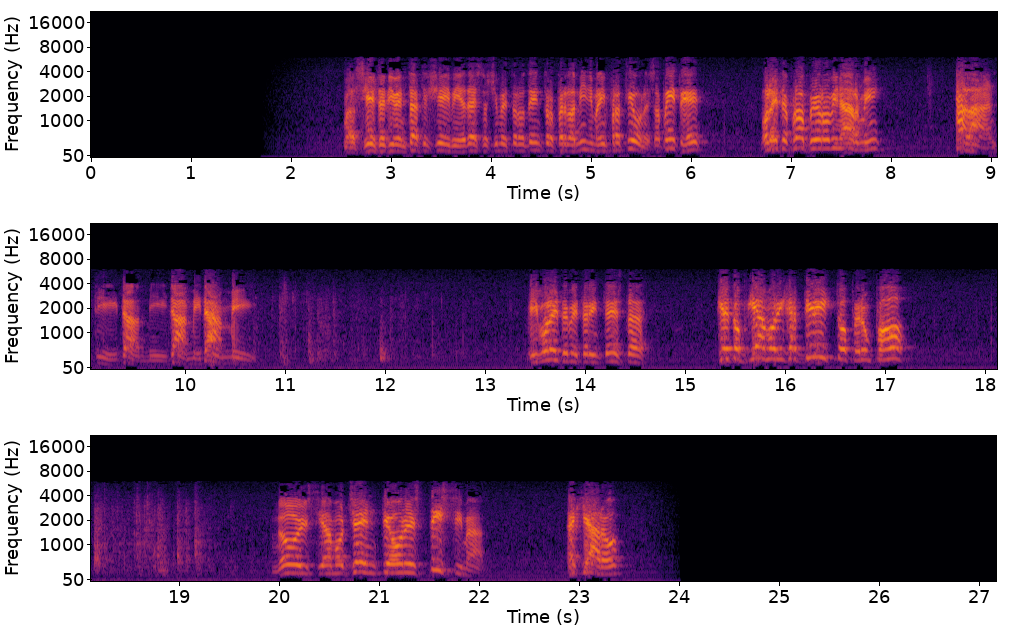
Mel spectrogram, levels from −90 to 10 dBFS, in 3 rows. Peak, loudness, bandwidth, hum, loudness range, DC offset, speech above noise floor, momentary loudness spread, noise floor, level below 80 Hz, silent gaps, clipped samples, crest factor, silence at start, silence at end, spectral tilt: -6 dBFS; -20 LUFS; 6.4 kHz; none; 7 LU; under 0.1%; 44 dB; 10 LU; -65 dBFS; -68 dBFS; none; under 0.1%; 18 dB; 2.55 s; 3.8 s; -3.5 dB/octave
